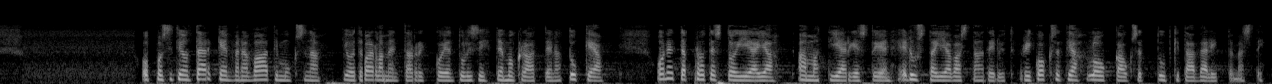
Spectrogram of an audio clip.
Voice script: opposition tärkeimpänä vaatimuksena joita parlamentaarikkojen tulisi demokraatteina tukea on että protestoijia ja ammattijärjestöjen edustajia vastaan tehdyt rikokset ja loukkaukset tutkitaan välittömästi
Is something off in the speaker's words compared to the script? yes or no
no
